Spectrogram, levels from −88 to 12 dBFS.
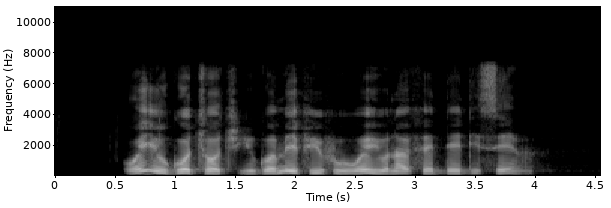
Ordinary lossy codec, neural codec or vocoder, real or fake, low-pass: none; none; real; 7.2 kHz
